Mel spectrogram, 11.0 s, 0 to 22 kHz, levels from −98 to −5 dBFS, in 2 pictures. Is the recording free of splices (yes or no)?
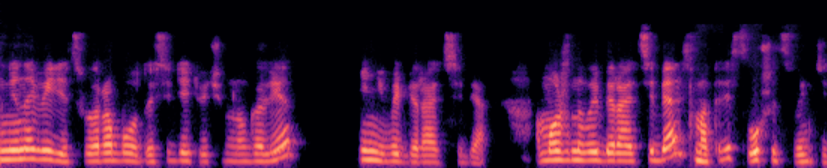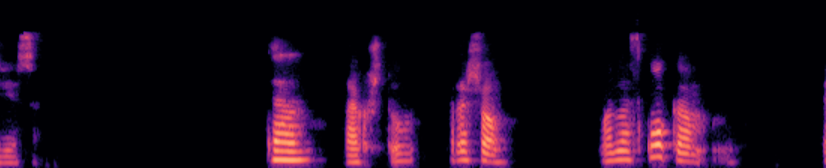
no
